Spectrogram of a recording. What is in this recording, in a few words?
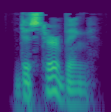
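"disturbing", English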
